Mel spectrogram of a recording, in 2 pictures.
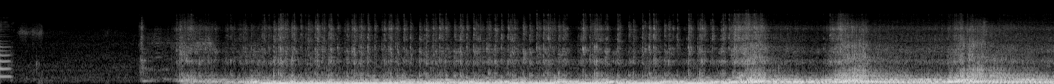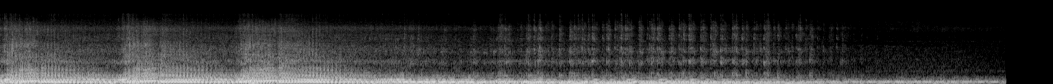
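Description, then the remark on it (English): A car engine fires up after a brief quiet moment, then rumbles loudly, with several throaty revs rising and falling midway before settling back to a steady idle. “Is it a car? Yes, sir.”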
